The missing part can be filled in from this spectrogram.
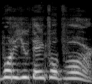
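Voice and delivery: shrill, booming, very high, loud aggressive drill-sergeant voice. A parent retells their two-year-old's bedtime question, imitating an aggressive demand. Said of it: "so aggressively says".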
